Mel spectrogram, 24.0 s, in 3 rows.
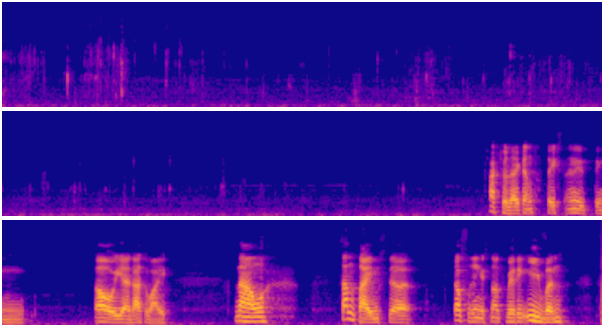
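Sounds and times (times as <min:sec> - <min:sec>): bite into crispy chicken: 0:00.0 - 0:10.4
faint crunchy chewing: 0:00.0 - 0:14.5.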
